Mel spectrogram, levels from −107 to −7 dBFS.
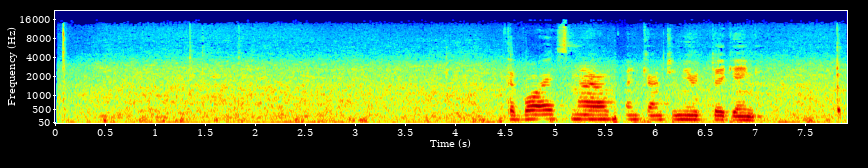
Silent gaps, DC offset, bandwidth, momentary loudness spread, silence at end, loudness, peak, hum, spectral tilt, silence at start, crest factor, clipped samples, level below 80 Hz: none; under 0.1%; 13.5 kHz; 17 LU; 0 s; -19 LUFS; 0 dBFS; none; -7 dB/octave; 0.05 s; 18 dB; under 0.1%; -36 dBFS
